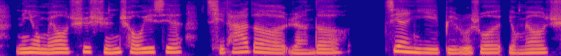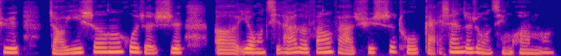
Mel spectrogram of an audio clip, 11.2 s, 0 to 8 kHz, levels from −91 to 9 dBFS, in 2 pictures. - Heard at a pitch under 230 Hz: Yes, high, 205 Hz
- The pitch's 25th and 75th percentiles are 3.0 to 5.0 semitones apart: No, narrow, 2.5 semitones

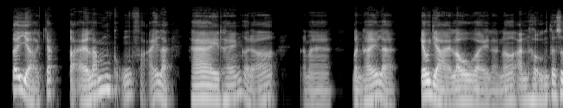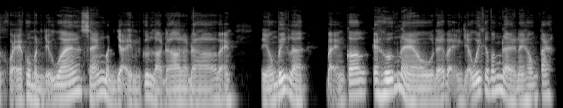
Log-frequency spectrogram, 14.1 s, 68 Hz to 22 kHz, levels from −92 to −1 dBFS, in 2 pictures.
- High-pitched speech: No, low, 110 Hz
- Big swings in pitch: Yes, wide, 5.8 semitones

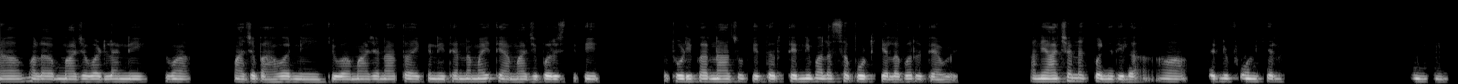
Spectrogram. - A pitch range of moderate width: No, narrow, 1.2 semitones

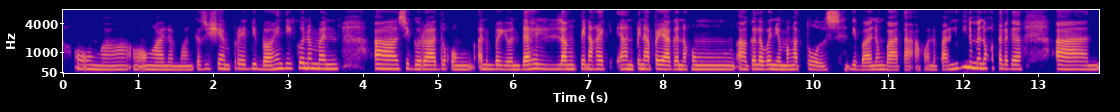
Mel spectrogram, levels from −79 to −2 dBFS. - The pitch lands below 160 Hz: No, high, 195 Hz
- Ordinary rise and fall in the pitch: No, narrow, 2.0 semitones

